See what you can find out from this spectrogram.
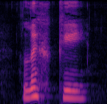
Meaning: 1. light, lightweight 2. easy, facile, slight
- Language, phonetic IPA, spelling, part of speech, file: Ukrainian, [ɫexˈkɪi̯], легкий, adjective, Uk-легкий.ogg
